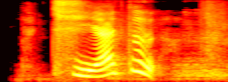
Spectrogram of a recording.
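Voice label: "qiezi", Mandarin Chinese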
